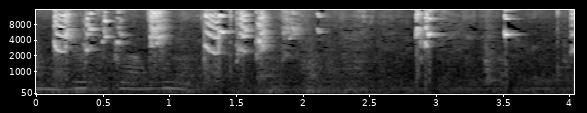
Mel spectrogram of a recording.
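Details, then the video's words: Freshly woken three-month-old lovebird giving ngekek: bursts of quick, high, scratchy chirps packed close together in the first two seconds, then sparser sharp chirps, with a faint low voice-like hum underneath. "Paud 3 bln Bangun tidur langsung ngekek"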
